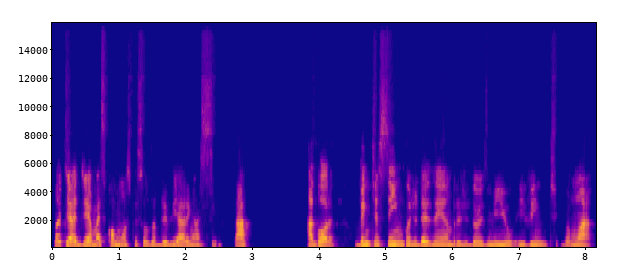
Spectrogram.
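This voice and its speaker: A woman's voice: on the high side, lively intonation, normal speed, no room sound. A Brazilian woman teaching English to beginners, patiently explaining pronunciation and checking in with the learner after every point. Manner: patient, repeats checks like "tá bom?".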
